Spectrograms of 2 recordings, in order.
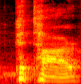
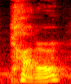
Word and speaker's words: Qatar: Kabul I do say Kabul I don't say Qatar for that country in the Middle East I say Qatar just wanted to get all that pronunciation stuff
